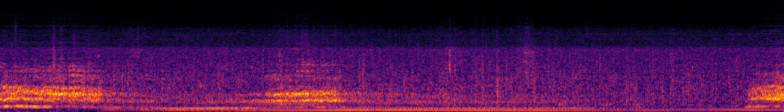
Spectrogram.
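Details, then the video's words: A herd of wild Asian elephants is harassed by a tiger in Royal Belum State Park, Perak, Malaysia. Deep, steady rumbles hold for several seconds. Harsher, louder bursts open and close the recording. "Sounds of elphants being harrassed by a tiger, Malaysia"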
